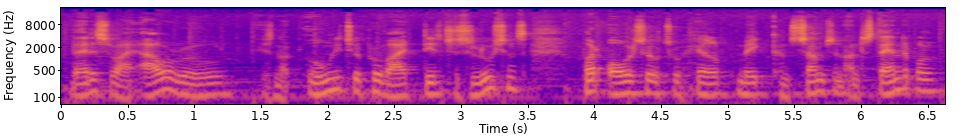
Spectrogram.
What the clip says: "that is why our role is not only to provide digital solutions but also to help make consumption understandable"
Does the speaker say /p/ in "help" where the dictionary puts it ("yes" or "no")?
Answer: no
